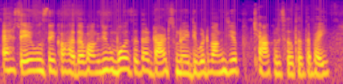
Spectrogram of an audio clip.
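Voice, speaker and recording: A woman's voice: on the high side, fairly even intonation, very fast, a little mellow. Chatty young woman telling a story. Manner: chatty, rambling, self-correcting. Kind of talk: casual story narration.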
